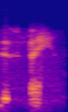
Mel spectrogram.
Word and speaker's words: Despagne: My real name is pronounced, Despagne.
